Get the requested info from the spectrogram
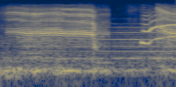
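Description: Killer whale's high squealing cry, held for about a second, ending with a drop in pitch, then a rising call near the end. It is the distress cry of a harpooned, bleeding female orca hanging from a boat's hoist.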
